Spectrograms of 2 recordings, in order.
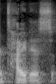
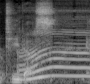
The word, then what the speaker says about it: Titus: In the Japanese, in the katakana, it's Tita, which isn't either Titus or Titus.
